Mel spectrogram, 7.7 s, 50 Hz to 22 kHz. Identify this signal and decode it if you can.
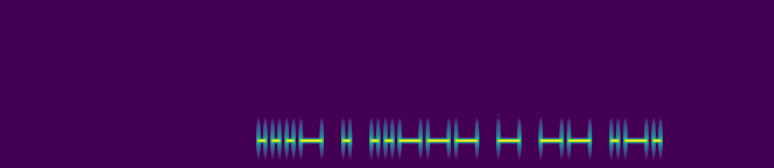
Morse code, heard as a keyed tone, about 17 wpm, 700 Hz. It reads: VE2TMR
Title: DXCC-100 Call Signs - 6 Characters - Repeated 3x - 17wpm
